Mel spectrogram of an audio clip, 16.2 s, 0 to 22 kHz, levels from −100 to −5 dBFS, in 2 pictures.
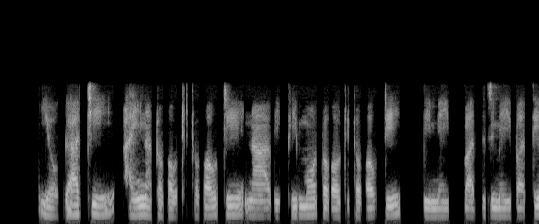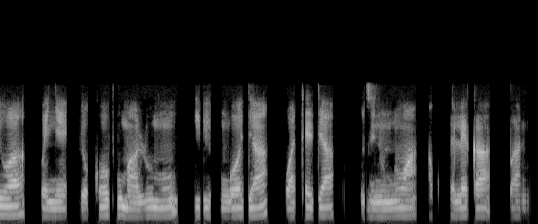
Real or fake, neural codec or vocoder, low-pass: real; none; 5.4 kHz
